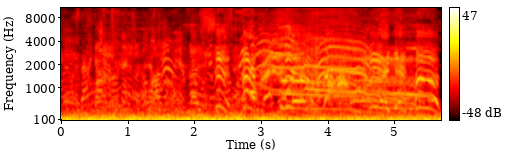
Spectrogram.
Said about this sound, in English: As the planet shook, the people of New York flew into a panic.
